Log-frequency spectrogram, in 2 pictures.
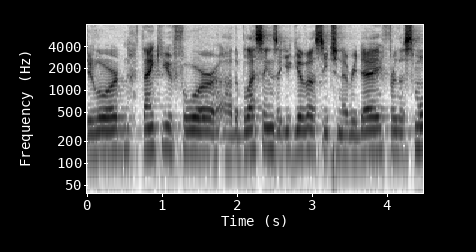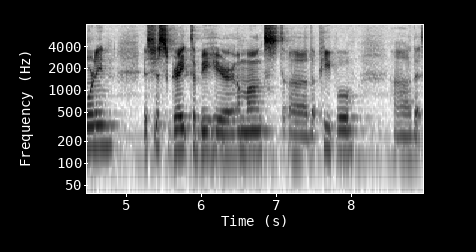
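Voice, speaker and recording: The speaker talks at a moderate pace in a monotone, flat intonation. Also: man. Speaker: church announcer. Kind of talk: announcements and prayer. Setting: church.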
